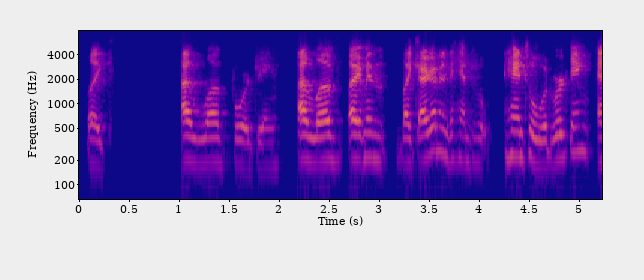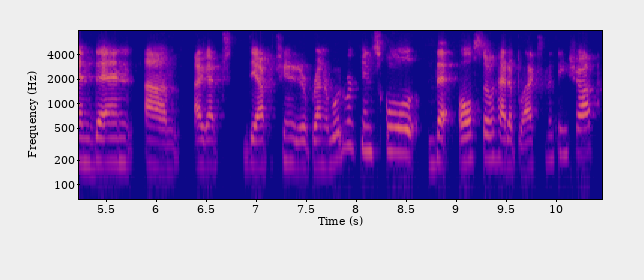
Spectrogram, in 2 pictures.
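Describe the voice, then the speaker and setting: A woman in her thirties, a woodworker guest in casual interview chat, rambling with many fillers, speaking from her home wood shop. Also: lowish voice. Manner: rambling, frequent fillers and restarts. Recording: dull lo-fi livestream audio.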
